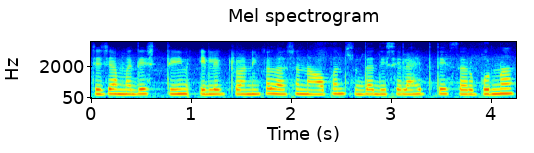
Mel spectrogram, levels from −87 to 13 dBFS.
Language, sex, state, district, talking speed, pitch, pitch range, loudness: Marathi, female, Maharashtra, Washim, 170 wpm, 235 Hz, 230-250 Hz, -16 LUFS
